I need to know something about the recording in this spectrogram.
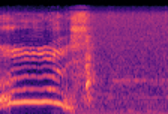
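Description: Alaskan malamute "talking": one drawn-out vocal call lasting just under a second, held on one pitch and dropping at the end, the kind of vocalizing a malamute does when it wants to be let outside.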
